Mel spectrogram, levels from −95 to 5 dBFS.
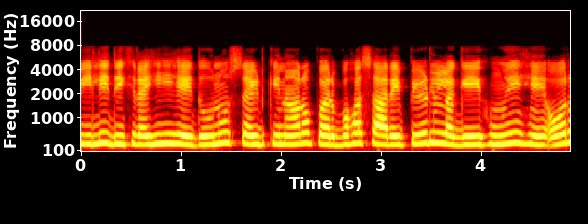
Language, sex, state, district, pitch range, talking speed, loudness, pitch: Hindi, female, Punjab, Kapurthala, 250-275 Hz, 185 wpm, -15 LUFS, 260 Hz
